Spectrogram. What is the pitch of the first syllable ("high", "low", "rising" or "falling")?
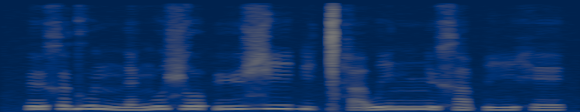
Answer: rising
